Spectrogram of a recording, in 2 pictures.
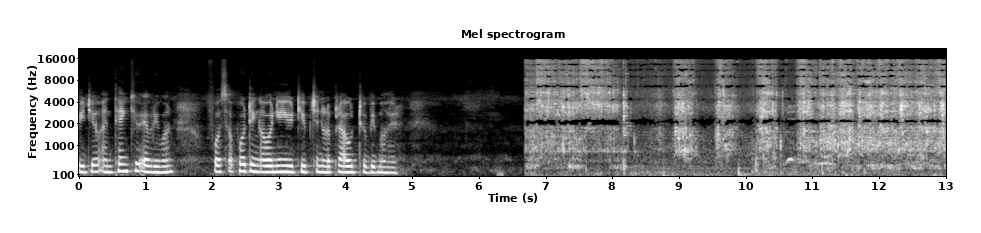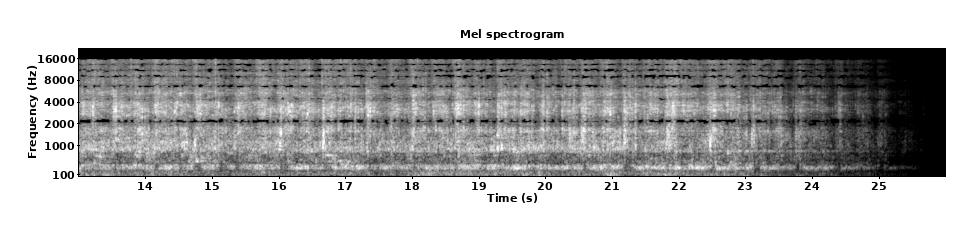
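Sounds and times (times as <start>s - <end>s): water splashing and running: 6.7s - 25.4s.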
